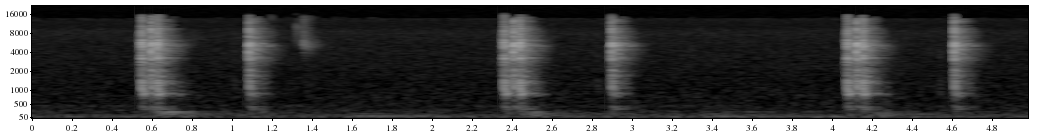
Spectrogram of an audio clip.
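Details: Hasselblad first-generation XCD 21mm lens leaf shutter at 1/30 s: crisp paired open-and-close clicks about half a second apart, repeated three times and consistent; the crunchy metallic sound is normal.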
